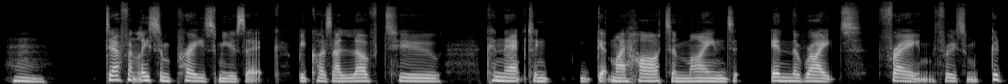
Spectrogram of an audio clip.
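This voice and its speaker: A woman's voice: low voice, clear, resonant tone, dry recording, studio quality. A middle-aged woman with an English accent, upbeat and reflective as a guest in a casual interview. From East Anglia, England. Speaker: podcast guest, voice actor.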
